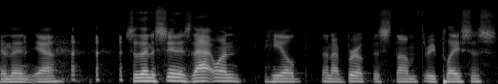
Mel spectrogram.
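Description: This is a man with an ordinary speaking voice at a medium pitch. He talks at a moderate pace with fairly even intonation. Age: 40s. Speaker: skydiving instructor. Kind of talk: casual chat. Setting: studio.

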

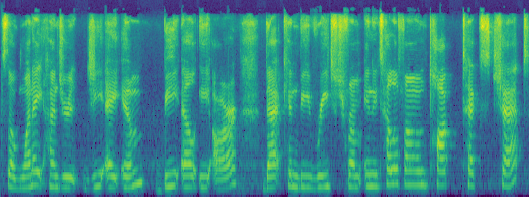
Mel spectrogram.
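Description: In a Louisiana accent, a woman speaks at a very slow pace with ordinary pitch variation and very even loudness. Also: fairly high pitch for a woman. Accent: Southern US (Louisiana). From Southwest Louisiana. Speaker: problem gambling advocate. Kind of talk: interview.

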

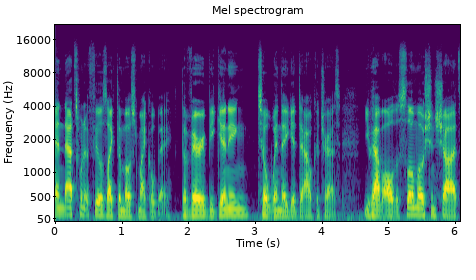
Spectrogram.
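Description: Speaking fairly quickly in an unremarkable speaking voice, a man keeps a medium pitch with fairly even intonation. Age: 40s. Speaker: podcast host. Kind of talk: casual chat.

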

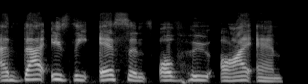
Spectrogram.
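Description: A woman with an Australian accent, ordinary pitch variation, and a dry, close sound with no echo. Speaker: podcast coach. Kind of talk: interview. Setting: video call.

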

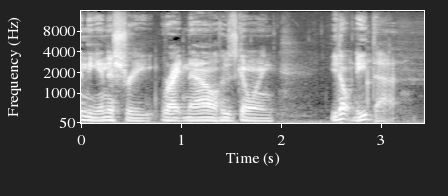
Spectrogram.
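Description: A man with a Tennessee accent. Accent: Southern US (Tennessee). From US South, Tennessee (Mount Juliet). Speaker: IT network practice director. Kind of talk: casual podcast interview. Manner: halting, many fillers.

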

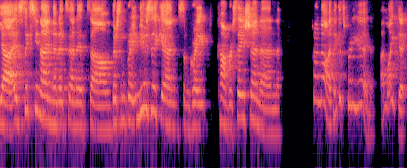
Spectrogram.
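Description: Somewhat breathy, a woman's fairly high voice moves through very wide pitch swings. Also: moderate pace. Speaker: filmmaker. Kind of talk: casual interview.

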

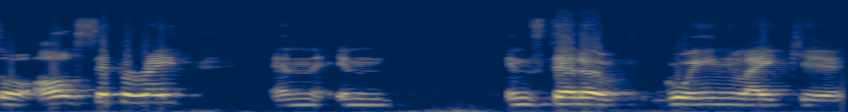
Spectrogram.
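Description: With a French accent, a woman talks at a very slow pace with ordinary pitch variation. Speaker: MMA fighter. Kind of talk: interview. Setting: video call.

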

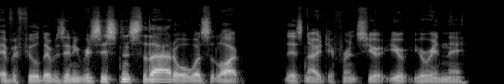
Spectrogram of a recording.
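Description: A man with a very deep, low pitch is heard in a very clean recording with a silent background. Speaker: podcast host. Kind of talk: casual interview chat.

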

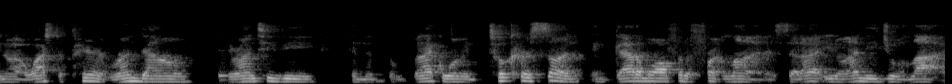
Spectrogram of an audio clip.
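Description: A man with an unremarkable speaking voice talks at a moderate pace and medium pitch, with fairly even intonation, in an American accent. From US Northeast, Utica, New York. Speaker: college counselor and sociology adjunct. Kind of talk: casual discussion.

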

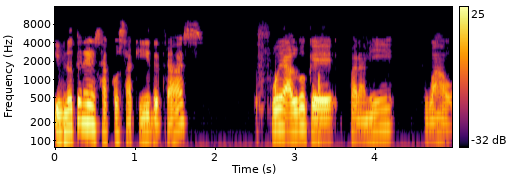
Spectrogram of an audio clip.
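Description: A man's dark, mellow voice with a Spanish accent. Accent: Spanish accent when speaking English. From Spain. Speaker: video editor and colorist. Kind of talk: interview.

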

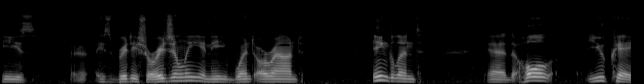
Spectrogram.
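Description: Lively intonation marks this man's medium-pitched voice with a French accent, heard on a very clean recording with a silent background. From France. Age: 40s. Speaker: ocean kayaker. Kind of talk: interview.

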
